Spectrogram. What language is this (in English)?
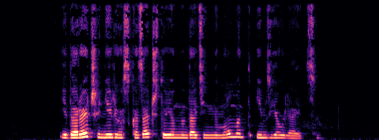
Belarusian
